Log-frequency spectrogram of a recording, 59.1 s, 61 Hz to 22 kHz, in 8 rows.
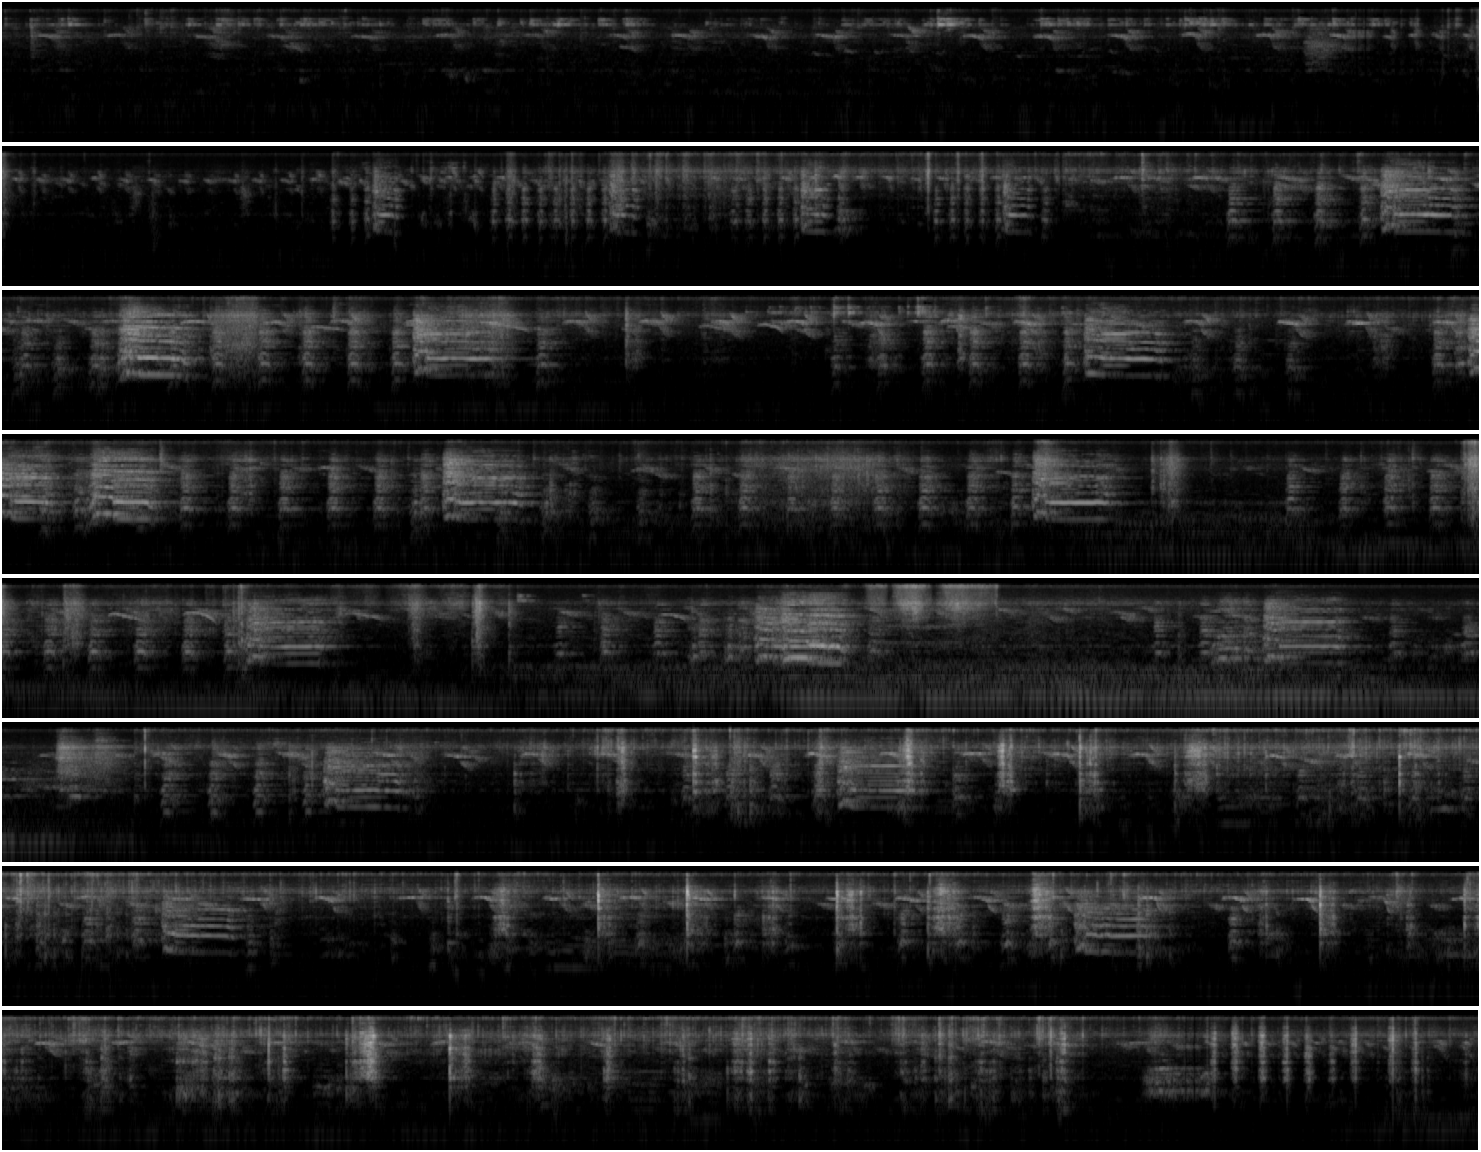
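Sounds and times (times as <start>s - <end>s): chickens clucking: 0.0s - 59.0s.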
